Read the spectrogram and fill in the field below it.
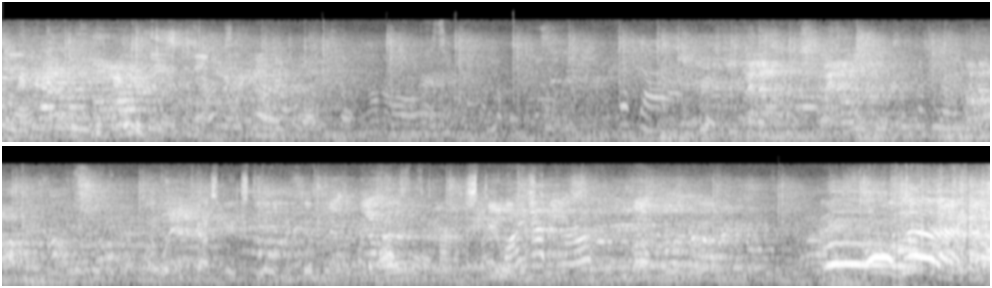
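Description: Young girls shout and call out in a large echoing gym.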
